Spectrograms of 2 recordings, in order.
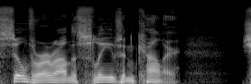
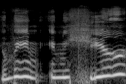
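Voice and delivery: very high, slow, squeaky voice. Anna answers Hawthorne, who has told her to change; squeaked. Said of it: "squeaked Anna".

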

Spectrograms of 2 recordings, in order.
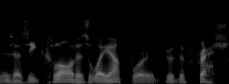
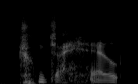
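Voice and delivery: put-on wheezing, much quieter; 5 dB quieter than usual. James, injured in the grass, speaks to the demon above him; wheezing. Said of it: "James wheezed".

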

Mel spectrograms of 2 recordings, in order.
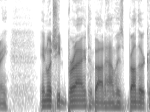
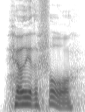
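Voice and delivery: wary, distrustful, suspicious tone, pitched up; 6 semitones higher than usual. Someone turns back to his brother and questions him; suspicious. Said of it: "He asked suspiciously".

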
